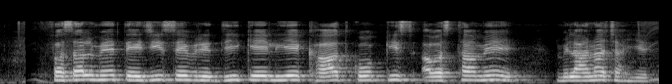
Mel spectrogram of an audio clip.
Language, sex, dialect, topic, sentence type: Hindi, male, Marwari Dhudhari, agriculture, question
